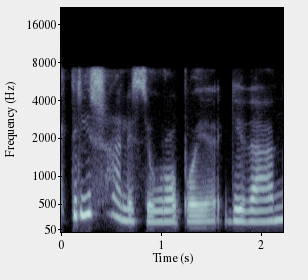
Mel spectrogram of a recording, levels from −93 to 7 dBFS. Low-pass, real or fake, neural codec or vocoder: 7.2 kHz; real; none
